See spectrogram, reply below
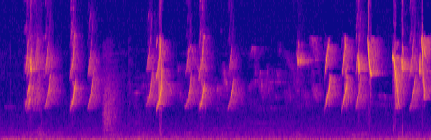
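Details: Two saffron finches give clipped high twittering notes in short clusters, a brief lull near the middle, then denser chip runs toward the end over a low hum.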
